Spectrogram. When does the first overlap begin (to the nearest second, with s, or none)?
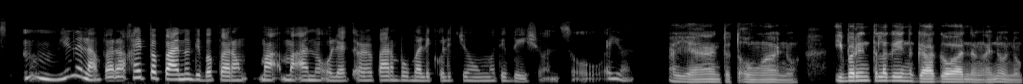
none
